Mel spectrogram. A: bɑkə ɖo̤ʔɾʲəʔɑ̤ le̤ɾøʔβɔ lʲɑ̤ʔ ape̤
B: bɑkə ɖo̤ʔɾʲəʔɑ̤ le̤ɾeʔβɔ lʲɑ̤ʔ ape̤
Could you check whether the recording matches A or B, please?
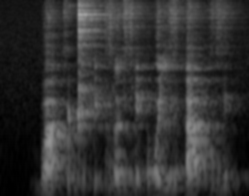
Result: B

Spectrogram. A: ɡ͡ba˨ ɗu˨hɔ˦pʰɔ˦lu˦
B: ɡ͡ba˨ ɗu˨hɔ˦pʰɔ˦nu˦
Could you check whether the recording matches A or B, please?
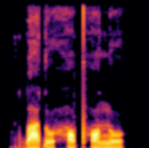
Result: B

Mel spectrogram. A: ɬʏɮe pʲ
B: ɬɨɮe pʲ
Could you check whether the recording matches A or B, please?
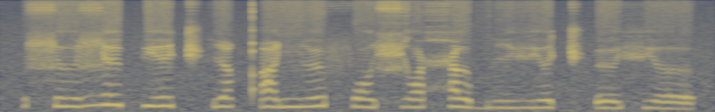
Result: B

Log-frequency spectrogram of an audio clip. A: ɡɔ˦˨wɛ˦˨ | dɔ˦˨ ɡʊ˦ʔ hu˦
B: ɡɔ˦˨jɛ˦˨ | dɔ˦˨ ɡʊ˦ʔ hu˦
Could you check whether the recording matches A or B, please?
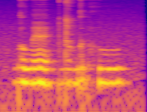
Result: A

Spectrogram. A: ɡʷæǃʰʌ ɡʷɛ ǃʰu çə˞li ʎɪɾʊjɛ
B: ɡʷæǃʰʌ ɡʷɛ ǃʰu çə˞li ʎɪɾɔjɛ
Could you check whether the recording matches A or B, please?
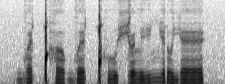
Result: A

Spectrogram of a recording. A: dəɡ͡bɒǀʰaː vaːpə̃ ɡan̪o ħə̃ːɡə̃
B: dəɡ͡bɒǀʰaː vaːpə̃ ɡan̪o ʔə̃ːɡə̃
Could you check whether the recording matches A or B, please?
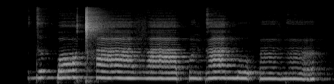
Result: B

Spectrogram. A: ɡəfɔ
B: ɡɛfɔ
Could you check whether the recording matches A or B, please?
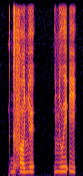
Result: A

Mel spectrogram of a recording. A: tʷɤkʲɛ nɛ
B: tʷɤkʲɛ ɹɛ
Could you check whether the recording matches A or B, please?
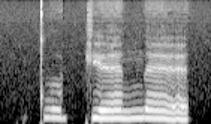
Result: A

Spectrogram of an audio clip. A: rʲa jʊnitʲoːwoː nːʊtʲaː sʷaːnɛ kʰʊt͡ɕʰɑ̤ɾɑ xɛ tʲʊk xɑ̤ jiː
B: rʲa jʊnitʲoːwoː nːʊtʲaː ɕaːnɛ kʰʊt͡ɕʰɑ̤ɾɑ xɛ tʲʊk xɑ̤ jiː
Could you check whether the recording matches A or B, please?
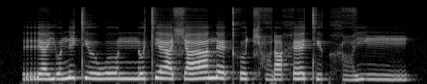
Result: B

